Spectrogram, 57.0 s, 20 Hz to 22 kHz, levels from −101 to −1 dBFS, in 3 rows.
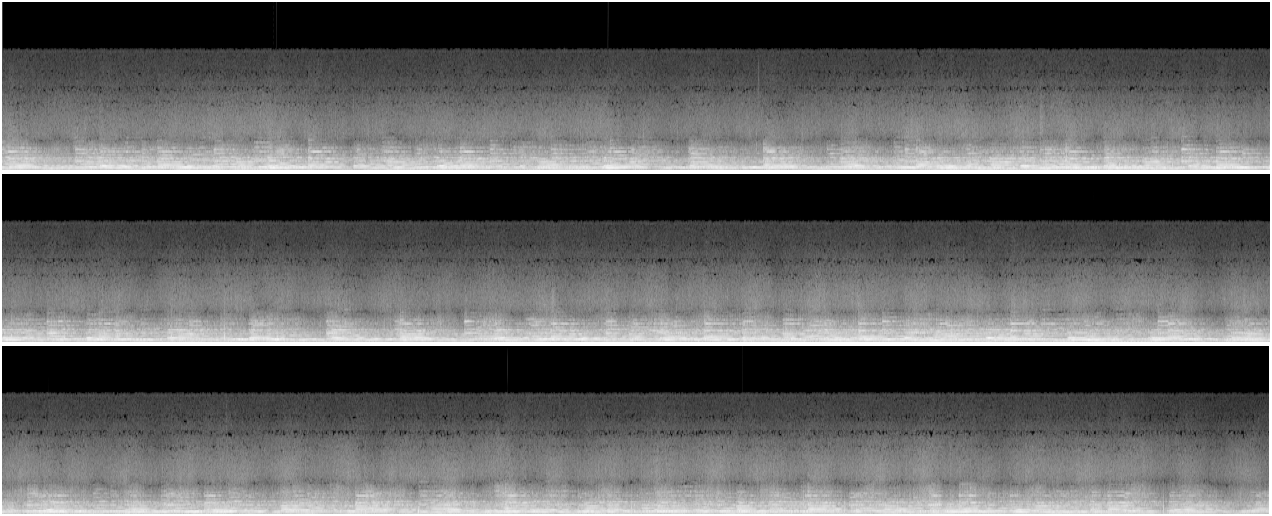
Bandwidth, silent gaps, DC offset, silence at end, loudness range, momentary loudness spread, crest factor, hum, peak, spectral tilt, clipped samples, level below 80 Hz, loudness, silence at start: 12 kHz; none; under 0.1%; 0 s; 2 LU; 4 LU; 12 dB; none; 0 dBFS; -6 dB/octave; under 0.1%; -42 dBFS; -12 LUFS; 0 s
